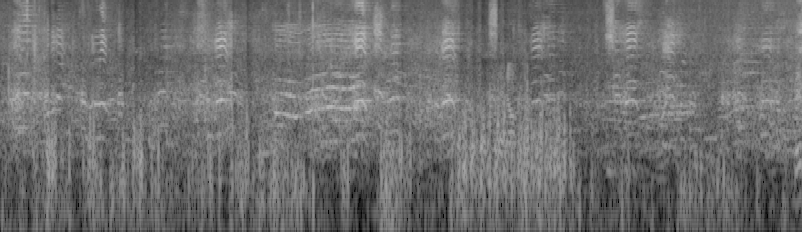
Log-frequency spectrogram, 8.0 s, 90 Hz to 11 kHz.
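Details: A noisy flock of Canada Geese, the largest seen there, honks loudly and constantly in a crowded, overlapping chorus of harsh nasal calls during a skirmish with birds locked together, at Sapsucker Woods, Ithaca, New York, on 17 September 2016.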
